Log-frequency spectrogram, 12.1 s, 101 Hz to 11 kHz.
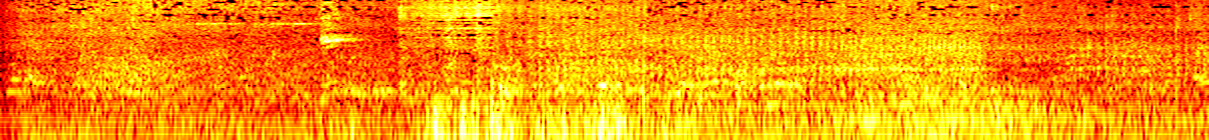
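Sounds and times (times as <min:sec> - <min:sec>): street noise: 0:00.0 - 0:12.0
engine idling: 0:04.0 - 0:12.0.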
